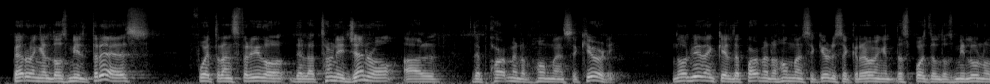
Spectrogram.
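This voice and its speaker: Middle-aged male immigration lawyer from Ecuador, measured explainer, slows down for key terms, mid-pitched voice. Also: a little mellow. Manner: mixes English legal terms into Spanish. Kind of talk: explainer talk to camera.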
